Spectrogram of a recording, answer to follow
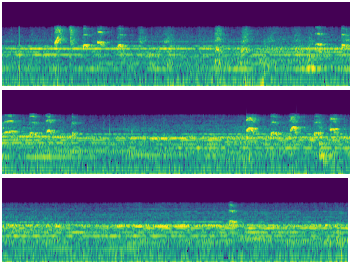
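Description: Small dog giving short, high-pitched yips in several quick clusters while being played with, over steady background music.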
